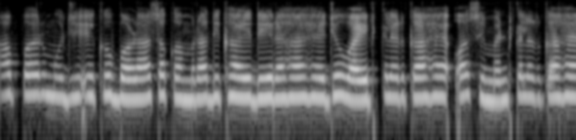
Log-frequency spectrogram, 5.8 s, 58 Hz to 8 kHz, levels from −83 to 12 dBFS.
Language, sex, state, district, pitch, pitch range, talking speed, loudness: Hindi, female, Chhattisgarh, Raipur, 260 Hz, 255-270 Hz, 220 wpm, -15 LUFS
